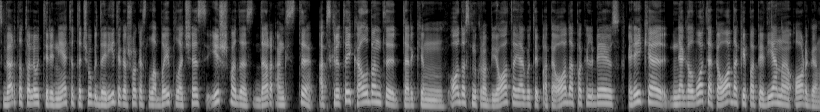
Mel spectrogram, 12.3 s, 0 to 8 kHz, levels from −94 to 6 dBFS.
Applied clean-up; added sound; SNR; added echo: none; none; none; none.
